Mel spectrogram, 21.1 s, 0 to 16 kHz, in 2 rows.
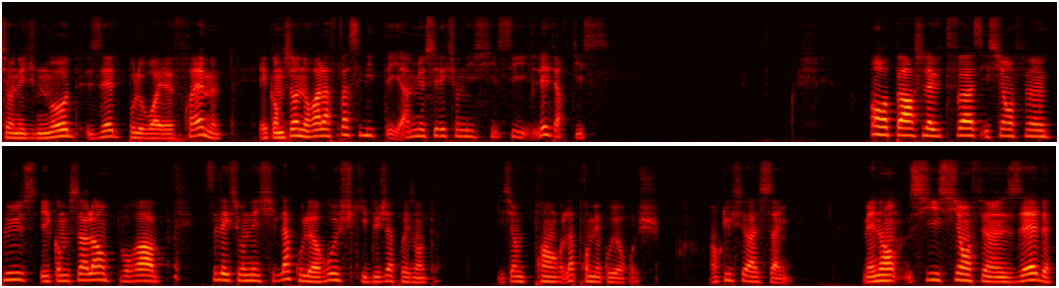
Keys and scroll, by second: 9.0 KP_1, 20.6 shift+z.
